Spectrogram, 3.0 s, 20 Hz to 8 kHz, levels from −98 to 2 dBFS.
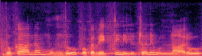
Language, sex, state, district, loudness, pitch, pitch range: Telugu, female, Telangana, Hyderabad, -14 LUFS, 225 Hz, 190-250 Hz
